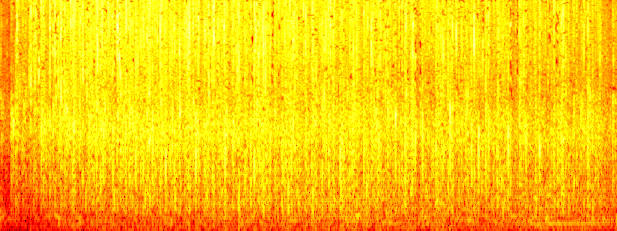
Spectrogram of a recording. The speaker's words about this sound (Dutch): Dit applaus is voor jullie.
